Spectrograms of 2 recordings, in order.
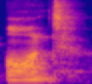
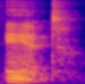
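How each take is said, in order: First: It is said with a fancy, put-on vowel. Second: It is said with a plain Midwestern vowel. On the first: This sounds affected to the speaker. "I don't say aunt. It sounds very put on" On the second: This is how the speaker normally says it. "to me, it's aunt, uh, and that's just my Midwestern aunt"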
